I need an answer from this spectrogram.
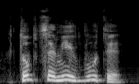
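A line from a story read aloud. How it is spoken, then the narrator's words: Surprised exclamation. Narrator (Ukrainian): вигукнув здивовано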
